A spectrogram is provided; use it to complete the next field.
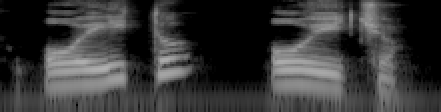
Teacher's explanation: Em oito temos uma palatalização progressiva. O i influencia a consoante que vem depois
